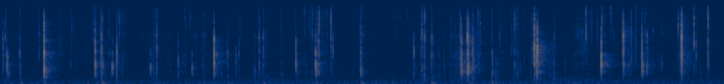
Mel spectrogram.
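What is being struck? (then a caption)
Paper-foil laminated soup sachet with dry powder. A single paper-foil laminated instant soup sachet filled with dry powder is rolled up tightly between fingertips with long nails, crinkling and crushing it. Quiet, bright, sharp crackles and crunches burst out irregularly with almost no low end, each snap dying away instantly.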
